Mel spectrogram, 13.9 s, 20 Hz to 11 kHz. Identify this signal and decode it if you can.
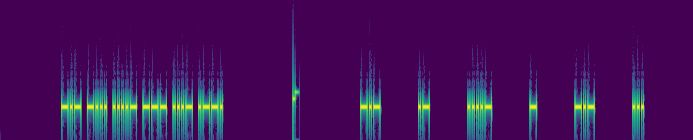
Morse code, heard as a keyed tone, about 28 wpm, spaced as for 14 wpm, 700 Hz. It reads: KB4OVP KA4TKS
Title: USA Call Signs - 6 Characters - 6x Character Spacing - 28wpm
